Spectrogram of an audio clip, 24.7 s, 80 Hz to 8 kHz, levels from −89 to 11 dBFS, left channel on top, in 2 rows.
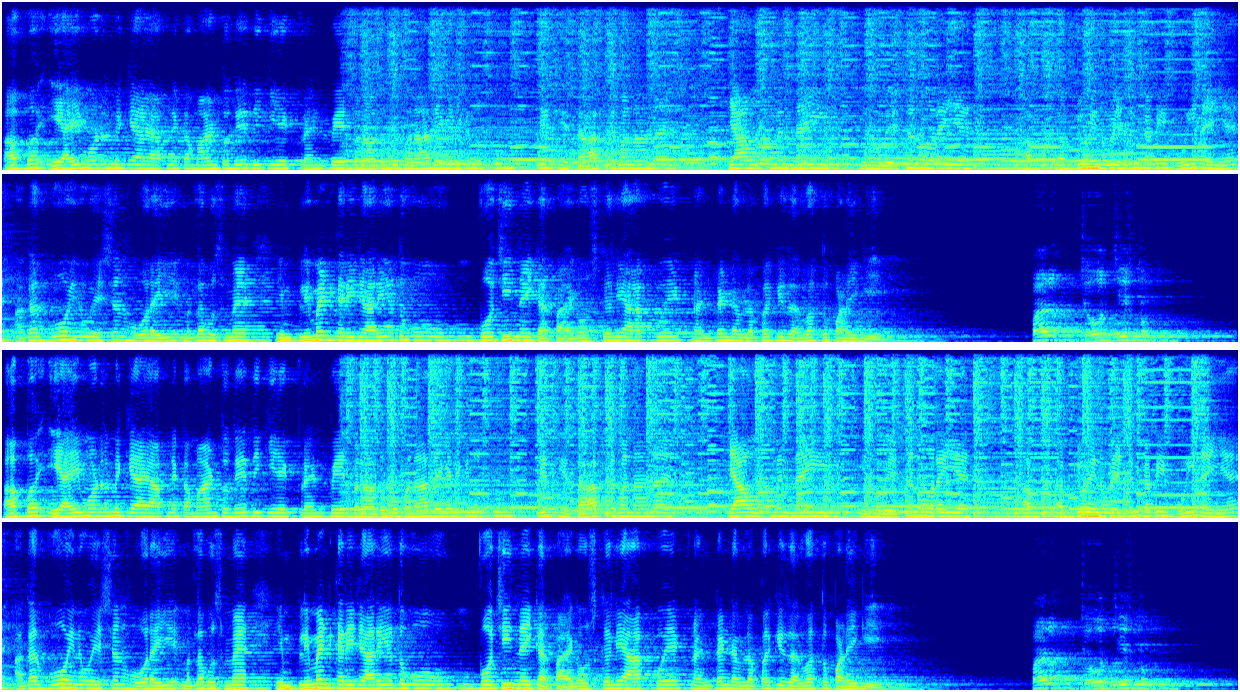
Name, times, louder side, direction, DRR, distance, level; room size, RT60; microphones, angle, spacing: voice 1, 0.0-6.8 7.2-9.8 10.2-21.2, right 1 dB, 35° right, 8 dB, 0.9 m, -29 dB
sound 1, 3.4-12.1, right 1 dB, 75° right, 2.6 m, -31 dB
voice 2, 22.7-23.8, equal, ahead, -2 dB, 5.7 m, -35 dB
28.5 x 21.0 x 9.5 m, 2.4 s
head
